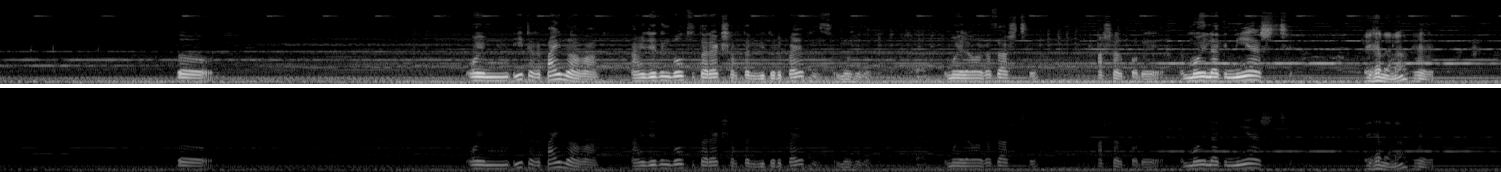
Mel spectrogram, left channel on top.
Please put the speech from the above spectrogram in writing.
তো ওই ইটারে পাইলো আবার, আমি যেদিন বলছি তার 1 সপ্তাহের ভিতরে পাই ফেলছে মহিলা আমার কাছে আসছে। আসার পরে মহিলাকে নিয়ে আসছে এখানে না? হ্যাঁ,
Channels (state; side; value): quieter; right; 25.3 dB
